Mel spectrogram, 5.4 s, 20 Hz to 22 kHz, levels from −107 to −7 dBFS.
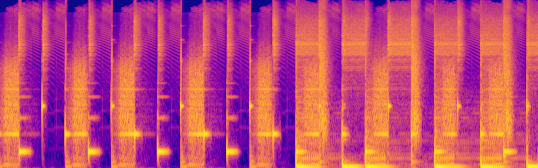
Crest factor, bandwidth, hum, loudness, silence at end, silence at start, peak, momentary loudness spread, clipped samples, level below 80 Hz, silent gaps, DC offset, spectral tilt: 12 dB; over 20 kHz; none; -15 LUFS; 0 s; 0 s; -4 dBFS; 5 LU; under 0.1%; -18 dBFS; none; under 0.1%; -3 dB/octave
